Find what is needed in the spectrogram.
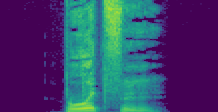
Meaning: Bolzano (a city and comune, the capital of the province of South Tyrol, Trentino-Alto Adige, Italy)
- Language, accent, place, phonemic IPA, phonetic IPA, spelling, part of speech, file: German, Germany, Berlin, /ˈboːtsən/, [ˈboː.t͡sn̩], Bozen, proper noun, De-Bozen.ogg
